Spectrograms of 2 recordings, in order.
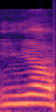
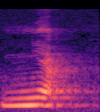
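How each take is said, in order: First: It is said as 'iya' with no nasal. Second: It is said as a nasal 'nya'. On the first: The speaker calls it wrong. "इसको कुछ लोग इया बोलते हैं" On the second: The speaker calls it right. "इसका सही उच्चारण होगा न्या"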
